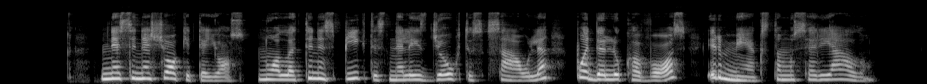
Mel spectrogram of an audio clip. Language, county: Lithuanian, Vilnius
